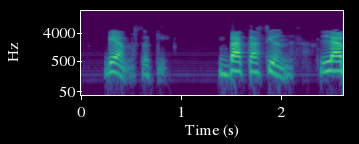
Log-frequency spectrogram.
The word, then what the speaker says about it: vacaciones: Vacaciones, ¿no es cierto?, la C. La C, ¿cómo se escucha? Vacaciones. Nosotros, ¿cómo escuchamos? Como una S, ¿no es cierto? Como S.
